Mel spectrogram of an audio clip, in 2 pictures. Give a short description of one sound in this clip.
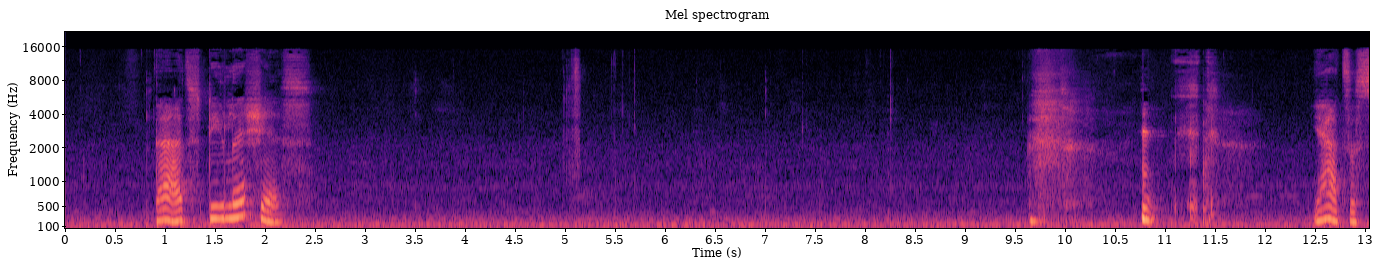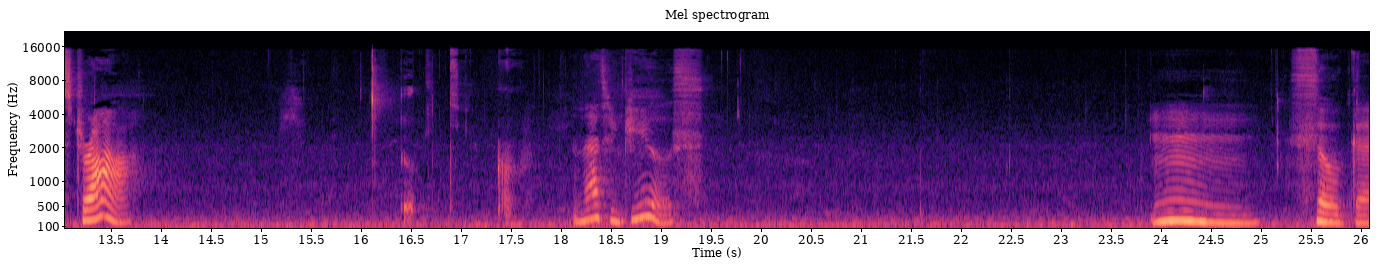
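A small child babbles and vocalises in short bursts close by.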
